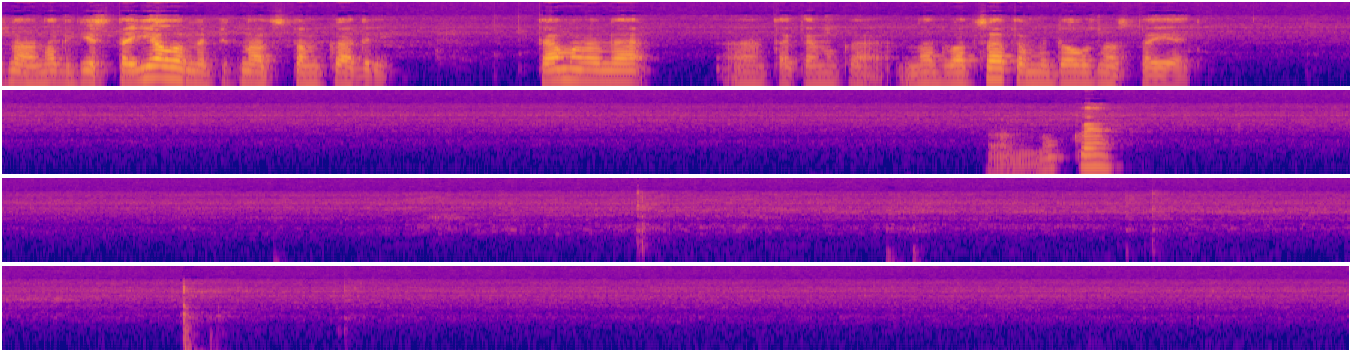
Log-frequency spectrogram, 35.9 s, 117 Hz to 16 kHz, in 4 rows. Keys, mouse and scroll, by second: 3.4 click, 5.5 click, 7.2 click, 8.9-22.4 drag, 23.9 g, 28.2 i, 29.4-35.9 drag.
